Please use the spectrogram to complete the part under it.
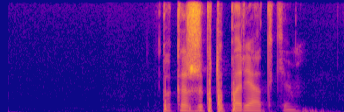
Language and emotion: Russian, neutral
